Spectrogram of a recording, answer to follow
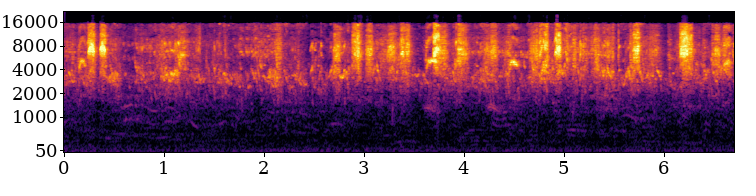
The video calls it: natural sounds of the little birds chirping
